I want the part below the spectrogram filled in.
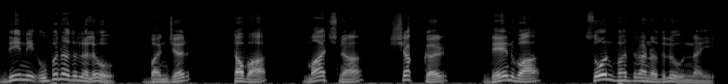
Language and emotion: Telugu, neutral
